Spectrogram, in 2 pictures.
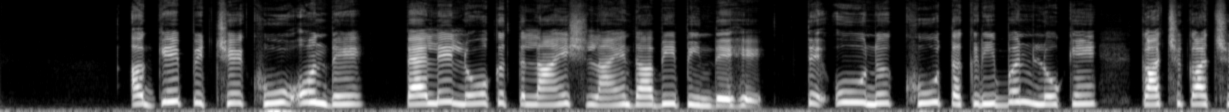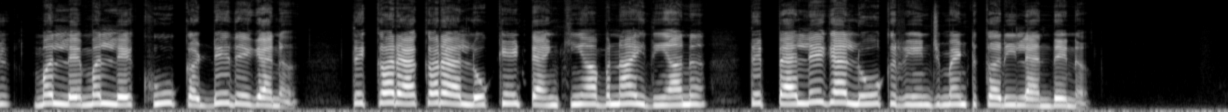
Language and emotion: Dogri, neutral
